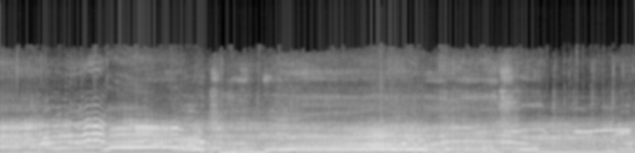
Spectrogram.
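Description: Live band playing through the stage loudspeakers, with amplified voices and the crowd shouting and cheering over the music.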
